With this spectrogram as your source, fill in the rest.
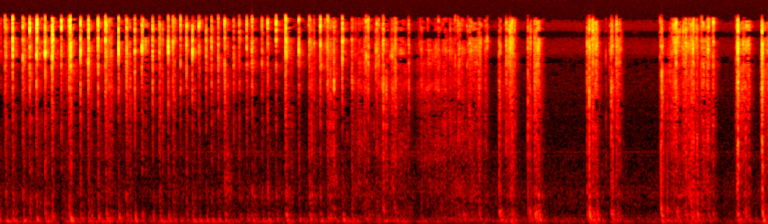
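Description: Fingertips and short nails type on the plastic keys of a white HP laptop keyboard. A fast, dense run of short, bright clicks with a soft low thump fills the first half, then slows into scattered taps and brief bursts separated by quiet pauses.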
